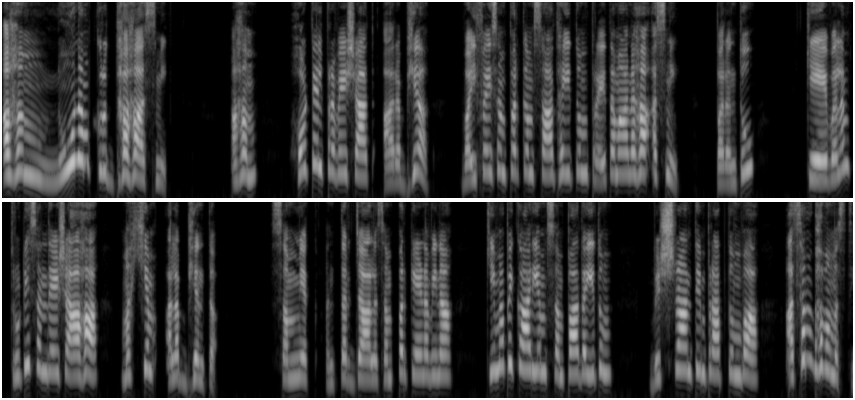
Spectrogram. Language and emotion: Sanskrit, angry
